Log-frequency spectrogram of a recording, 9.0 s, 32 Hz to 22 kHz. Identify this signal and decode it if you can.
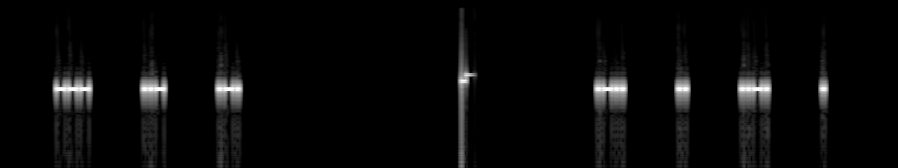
Morse code, heard as a keyed tone, about 40 wpm, spaced as for 14 wpm, 700 Hz. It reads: OUR LIFE
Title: 6x Character Spacing - Top 300 Words - 40wpm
